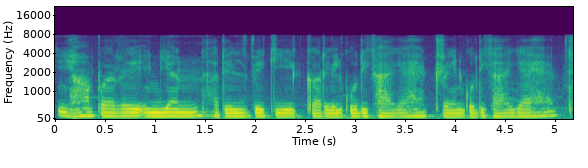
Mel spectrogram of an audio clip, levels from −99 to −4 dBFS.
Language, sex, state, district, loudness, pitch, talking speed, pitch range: Hindi, male, Himachal Pradesh, Shimla, -14 LUFS, 120 Hz, 185 wpm, 115-125 Hz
